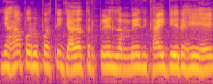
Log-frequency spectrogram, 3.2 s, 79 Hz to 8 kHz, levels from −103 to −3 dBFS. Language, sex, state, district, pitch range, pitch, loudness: Hindi, male, Goa, North and South Goa, 195-210 Hz, 200 Hz, -17 LUFS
